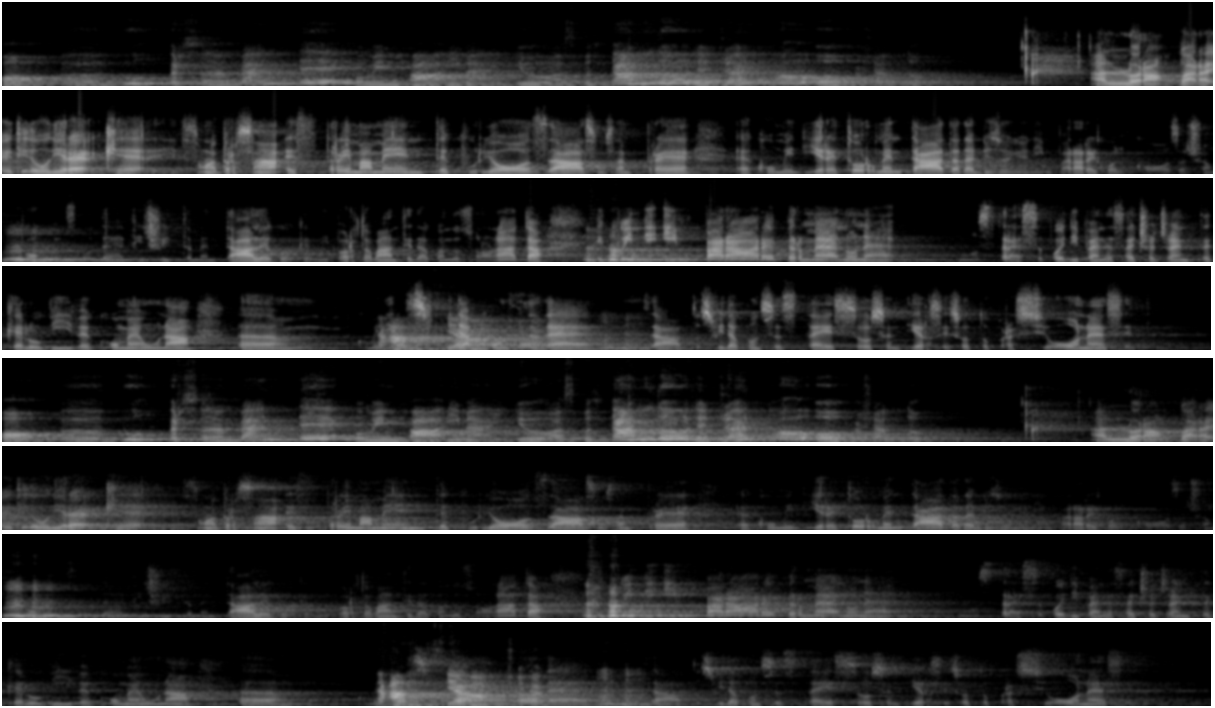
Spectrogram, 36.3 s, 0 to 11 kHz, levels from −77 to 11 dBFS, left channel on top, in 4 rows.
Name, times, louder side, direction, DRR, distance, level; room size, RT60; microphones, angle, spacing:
voice 1, 0.0-6.9 18.2-18.6 22.5-22.8 30.0-31.3 31.7-32.1, right 3 dB, 25° right, 6 dB, 0.6 m, -25 dB
voice 2, 7.7-18.4 18.9-35.9, left 8 dB, 55° left, 17 dB, 0.3 m, -28 dB
18.0 x 7.4 x 9.6 m, 2.9 s
head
